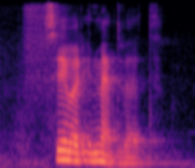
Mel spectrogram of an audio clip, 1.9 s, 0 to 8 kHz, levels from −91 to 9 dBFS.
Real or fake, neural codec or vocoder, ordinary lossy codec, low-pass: real; none; Opus, 64 kbps; 7.2 kHz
